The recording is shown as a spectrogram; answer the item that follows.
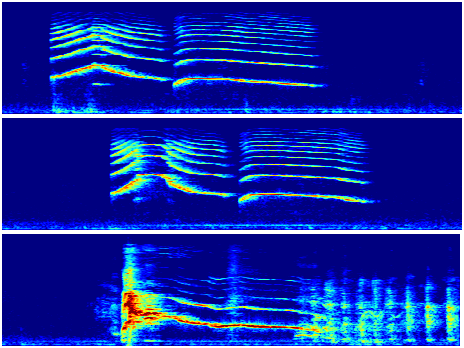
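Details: A puppy making a strange sound: pairs of clear, whistle-like whines that rise then fall, repeated twice with a pause between, followed by a sharper yelp sliding downward into a fading, rough whimper.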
